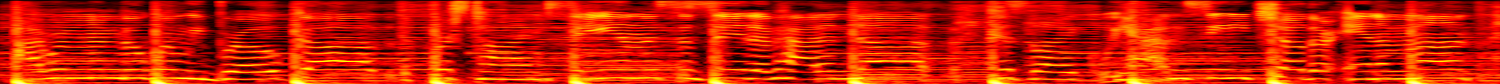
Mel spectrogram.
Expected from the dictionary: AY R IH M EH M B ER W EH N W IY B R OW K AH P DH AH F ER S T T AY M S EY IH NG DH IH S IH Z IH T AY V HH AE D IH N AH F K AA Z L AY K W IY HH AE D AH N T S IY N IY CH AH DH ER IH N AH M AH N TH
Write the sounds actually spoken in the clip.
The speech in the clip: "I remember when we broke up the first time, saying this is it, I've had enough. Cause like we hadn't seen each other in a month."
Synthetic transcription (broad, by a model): AY R IH M EH M B ER W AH N W IY B R OW K AH P DH AH F ER S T T AY M S EY IH NG DH IH S IH Z IH T AY V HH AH D IH N AH F K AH Z L AY K W IY HH AE D N T S IY N IY CH AH DH ER IH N AH M AH N TH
